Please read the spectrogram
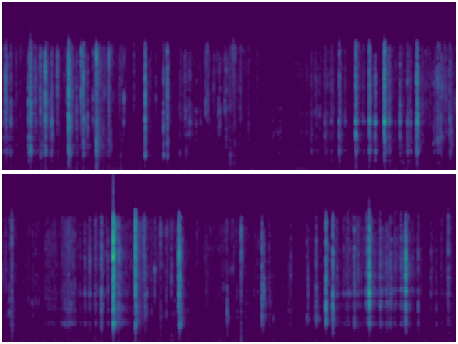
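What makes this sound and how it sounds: A metal knife blade shaves and scrapes curls off the surface of a solid yellow bar of soap held in the hand, and the shavings fall. Crisp, bright scraping and sharp ticking cuts come in quick, uneven bursts over a faint low hum. Each cut is dry and short, with almost no ring.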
